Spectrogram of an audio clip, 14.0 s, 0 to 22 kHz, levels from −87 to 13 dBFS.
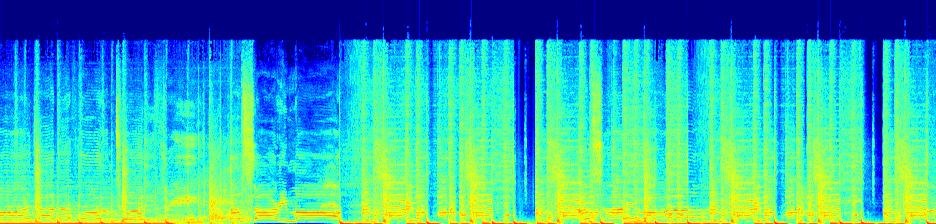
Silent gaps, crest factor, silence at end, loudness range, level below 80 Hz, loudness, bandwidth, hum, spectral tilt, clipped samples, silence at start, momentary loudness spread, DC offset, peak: none; 8 dB; 0 s; 2 LU; -10 dBFS; -10 LUFS; 19 kHz; none; -4 dB/octave; under 0.1%; 0 s; 3 LU; under 0.1%; 0 dBFS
